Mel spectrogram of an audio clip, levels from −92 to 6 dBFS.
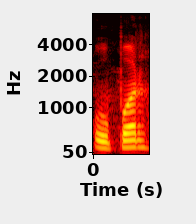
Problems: continuous background conversations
